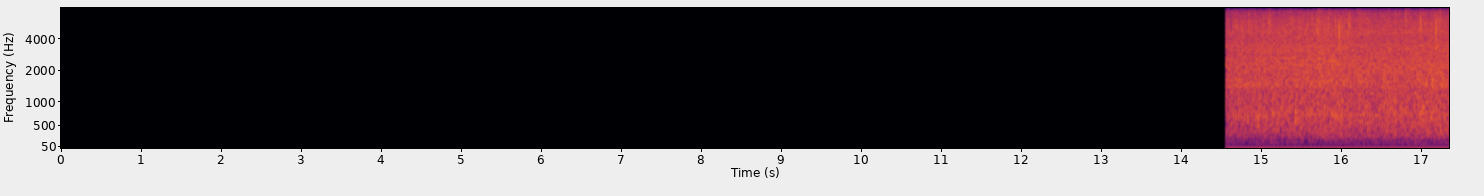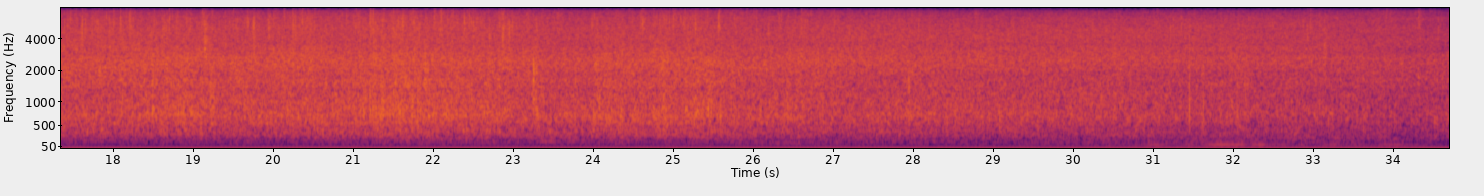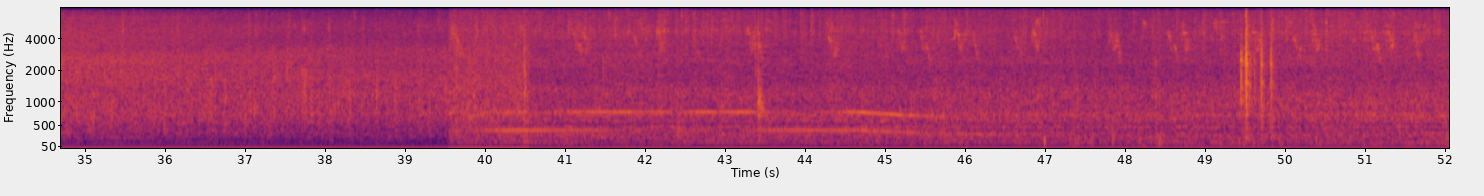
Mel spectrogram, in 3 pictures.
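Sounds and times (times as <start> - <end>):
heavy rain on hard surfaces: 14.6 - 52.0.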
